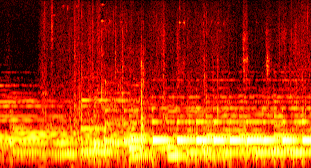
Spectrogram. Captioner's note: bedding rustling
